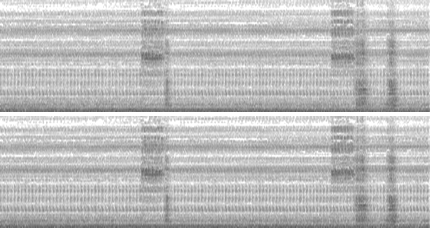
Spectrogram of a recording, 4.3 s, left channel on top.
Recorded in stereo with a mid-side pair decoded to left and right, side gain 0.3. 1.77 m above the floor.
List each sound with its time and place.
0.0 s a machine running: 25° right, 0.8 m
